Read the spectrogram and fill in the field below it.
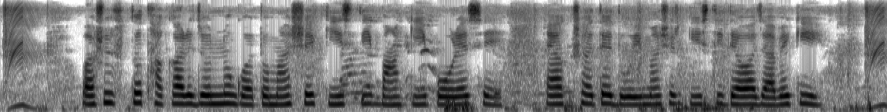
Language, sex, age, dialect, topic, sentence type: Bengali, female, 18-24, Northern/Varendri, banking, question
